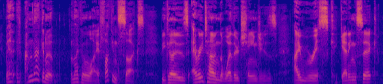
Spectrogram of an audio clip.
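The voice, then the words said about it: Hoarse, worn-out congested voice. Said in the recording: “my voice is still a bit shot. I'm still a little bit under the weather ... the last of the sinus infection”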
